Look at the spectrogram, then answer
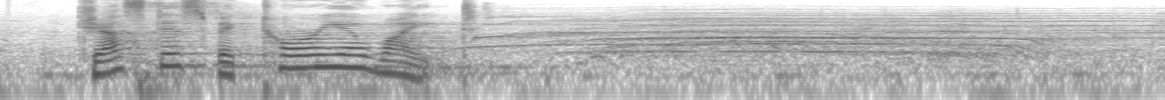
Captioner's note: crowd cheering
